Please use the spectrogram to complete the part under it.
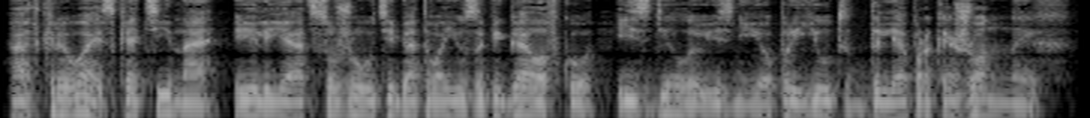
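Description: A man voicing a furious stranded woman who shouts commands with a hoarse, shrieking edge. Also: deep voice, fairly even intonation, moderate pace, hardly any pauses, voice pushed up, natural voice. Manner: imperious, insulting, demanding. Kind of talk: audiobook character voice.

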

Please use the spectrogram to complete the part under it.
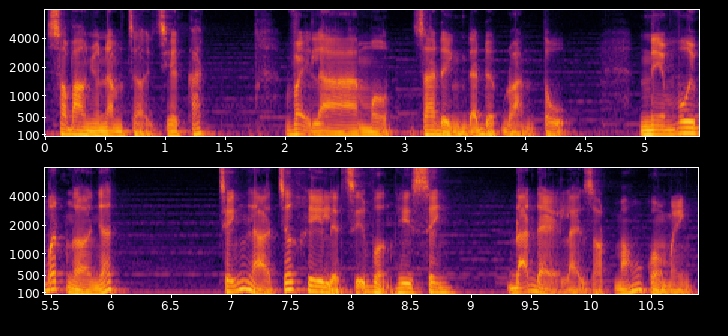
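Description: Give me a man narrating a sad tale emotionally, with an expressive voice over soft music. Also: sits low, moderate pace. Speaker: storyteller.

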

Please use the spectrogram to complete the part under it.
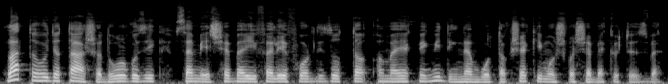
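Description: Give me a man with a gravelly voice narrating an audiobook calmly. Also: medium pitch.

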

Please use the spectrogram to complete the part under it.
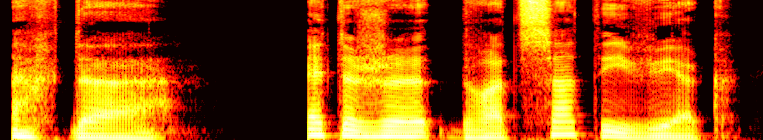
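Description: A man's voice: low voice, dry recording, studio quality, full character voice. A man playing a composed, courteous man of the future. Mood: calm. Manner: calm, polite, measured.

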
